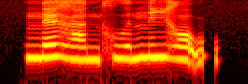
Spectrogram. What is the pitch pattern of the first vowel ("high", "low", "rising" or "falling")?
rising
